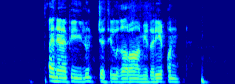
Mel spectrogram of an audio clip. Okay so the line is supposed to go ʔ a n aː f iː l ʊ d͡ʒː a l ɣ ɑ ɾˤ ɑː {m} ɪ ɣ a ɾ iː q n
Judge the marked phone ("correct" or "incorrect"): correct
